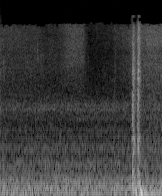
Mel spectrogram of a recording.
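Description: Low steady rumble of an SUV heard inside its cabin, with a short thump near the end.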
